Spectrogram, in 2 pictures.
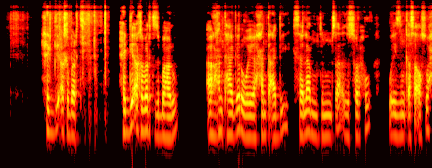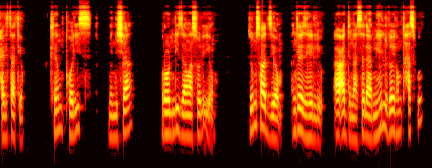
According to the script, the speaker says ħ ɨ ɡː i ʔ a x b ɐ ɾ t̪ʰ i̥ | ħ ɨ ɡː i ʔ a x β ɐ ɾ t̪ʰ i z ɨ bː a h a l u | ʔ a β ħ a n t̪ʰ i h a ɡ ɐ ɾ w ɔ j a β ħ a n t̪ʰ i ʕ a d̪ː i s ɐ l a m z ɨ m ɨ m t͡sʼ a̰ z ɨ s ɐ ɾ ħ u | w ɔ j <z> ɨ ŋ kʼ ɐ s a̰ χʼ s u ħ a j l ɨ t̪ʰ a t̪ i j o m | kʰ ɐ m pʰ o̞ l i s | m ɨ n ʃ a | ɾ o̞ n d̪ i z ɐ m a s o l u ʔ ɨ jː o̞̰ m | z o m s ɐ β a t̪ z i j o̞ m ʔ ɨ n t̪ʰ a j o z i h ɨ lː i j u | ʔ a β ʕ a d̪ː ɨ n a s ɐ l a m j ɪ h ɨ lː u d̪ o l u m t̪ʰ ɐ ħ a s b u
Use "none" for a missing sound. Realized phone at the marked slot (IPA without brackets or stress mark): z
